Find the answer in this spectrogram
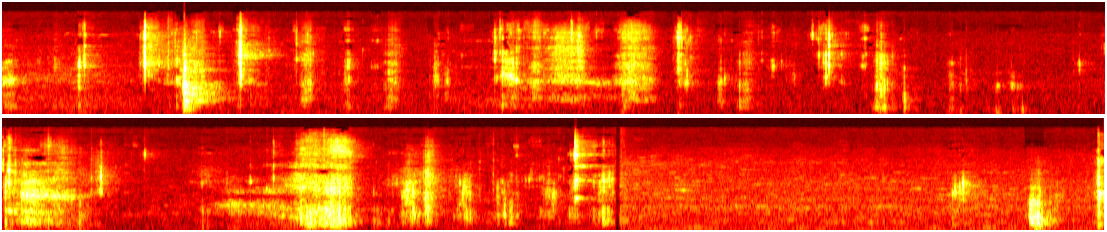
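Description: A person biting into and chewing soft boiled dumplings, close to the mic, with wet mouth clicks and smacks in clusters. These die down about eight and a half seconds in.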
